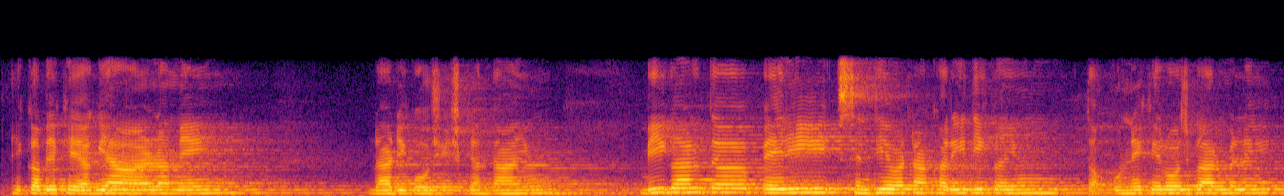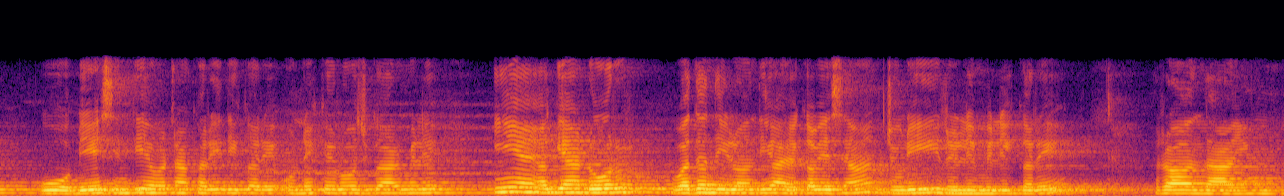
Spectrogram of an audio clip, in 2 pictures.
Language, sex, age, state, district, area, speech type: Sindhi, female, 45-60, Gujarat, Junagadh, urban, spontaneous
